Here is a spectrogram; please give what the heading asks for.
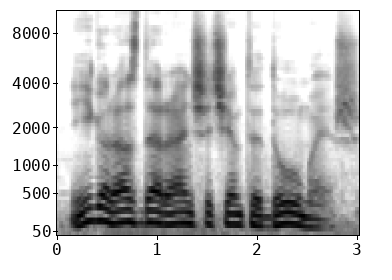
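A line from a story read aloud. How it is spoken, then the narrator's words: Mocking voice, howling laughter. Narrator (Russian): раздался в голове чужой насмешливый голос, сменившийся раскатистым хохотом, больше похожим на звериный вой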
